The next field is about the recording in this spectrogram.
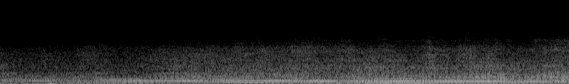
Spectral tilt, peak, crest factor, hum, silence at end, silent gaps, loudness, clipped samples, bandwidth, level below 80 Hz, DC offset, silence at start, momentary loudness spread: -10.5 dB/octave; -20 dBFS; 14 dB; none; 0 s; none; -34 LUFS; under 0.1%; 4.5 kHz; -42 dBFS; under 0.1%; 0 s; 9 LU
